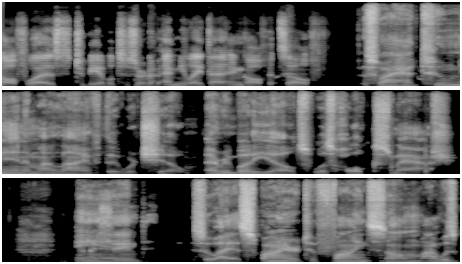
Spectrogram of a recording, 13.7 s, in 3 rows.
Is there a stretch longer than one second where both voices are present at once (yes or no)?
no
